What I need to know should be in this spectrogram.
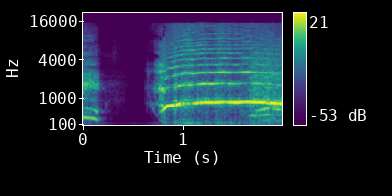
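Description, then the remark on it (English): After a short pause, one loud, shrill scream rises sharply and holds steady at a piercing pitch for over a second, intense, like a horror-film scream effect. “And so, you know what I'm talking about, that fucking scream from that movie.”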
